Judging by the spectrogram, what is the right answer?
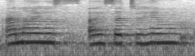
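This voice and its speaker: Her voice sits high and warm, delivered a little slowly and completely flat. She is a middle-aged woman from the Czech Republic, a native Czech speaker with a Czech accent, earnestly and reflectively testifying about being a parent while searching for words. The room is echoey, with faint noise.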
